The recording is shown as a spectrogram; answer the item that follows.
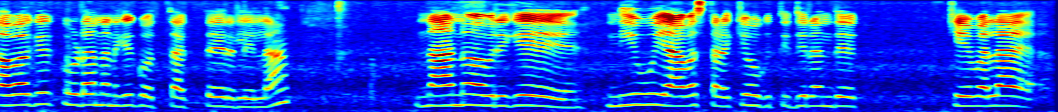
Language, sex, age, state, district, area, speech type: Kannada, female, 30-45, Karnataka, Bidar, rural, spontaneous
